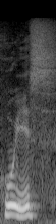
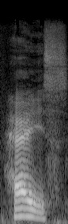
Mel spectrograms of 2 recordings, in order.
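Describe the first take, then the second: First: The vowel is a plain u-i glide. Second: The vowel is a rounded ah-like sound. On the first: The speaker calls it wrong. "rumah itu tidak huis" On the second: The speaker calls it right. "tapi heis. Mulutnya bulat tapi yang keluar seperti A"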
